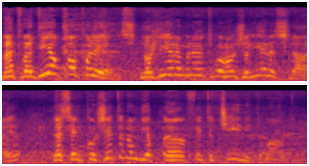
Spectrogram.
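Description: This man speaks at a fairly quick pace with an Antwerp accent and an extremely high pitch. Noticeable background noise sits under his voice. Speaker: market vendor. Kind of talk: market sales pitch. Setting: outdoors. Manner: lively, persuasive. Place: market. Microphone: camera far.

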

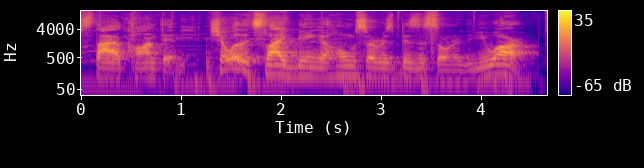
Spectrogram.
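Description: A man talks at a moderate pace. Faint music sits in the background. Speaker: marketing coach. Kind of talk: tips short video to camera. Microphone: lapel.

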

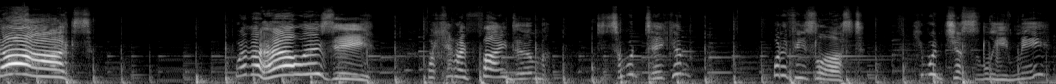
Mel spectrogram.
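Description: Faint music plays in the background as a put-on character voice speaks at a fairly slow pace. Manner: distraught, emotional.

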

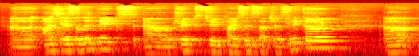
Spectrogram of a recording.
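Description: A man speaks with an Australian accent and lively intonation. The room echo is audible. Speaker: business school alumnus. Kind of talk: speech to an audience. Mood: warm, reflective. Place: hall.

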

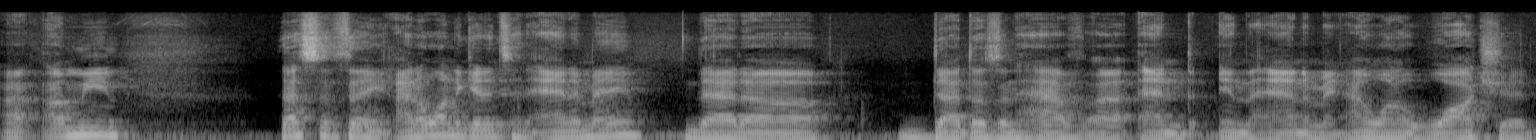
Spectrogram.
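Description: With a normal speaking voice, a man speaks at a moderate pace, medium pitch and ordinary pitch variation. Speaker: podcast co-host. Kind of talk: casual chat. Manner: rambling.

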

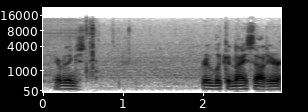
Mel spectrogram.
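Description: A man is speaking. The sound is dry with no echo, with light background noise. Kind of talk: casual vlog chat. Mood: relaxed, warm. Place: forest. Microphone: phone near.

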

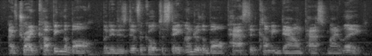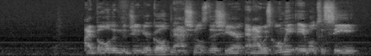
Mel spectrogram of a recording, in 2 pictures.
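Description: Over light background noise, a man with a very deep, low pitch speaks at a moderate pace with fairly even intonation. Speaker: show host. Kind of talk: reading a viewer question aloud. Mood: light, joking start. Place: shop.

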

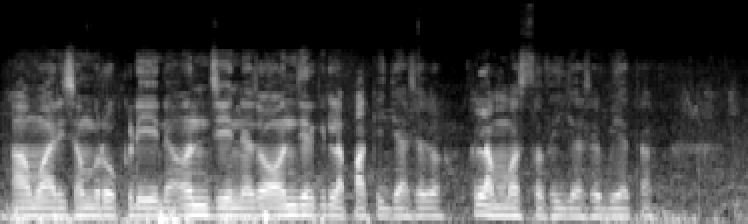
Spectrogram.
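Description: There is audible room echo around a man's voice. He speaks at a medium pitch with fairly even intonation. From Gujarat, Saurashtra (Vavera village, Rajula area). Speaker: family vlogger. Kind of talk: casual vlog narration. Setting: outdoors, village temple and rooftop.

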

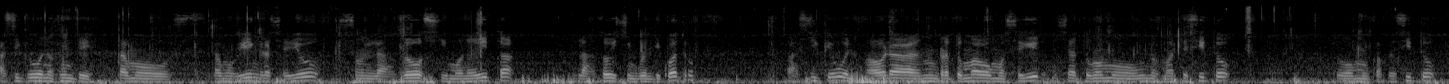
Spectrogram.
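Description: A man with ordinary pitch variation and long, frequent pauses, dry sound with no echo, over loud background noise. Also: moderate pace. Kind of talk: casual vlog chat. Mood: relaxed, upbeat. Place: open country. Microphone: phone near.

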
